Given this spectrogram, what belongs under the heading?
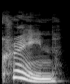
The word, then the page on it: crane: British English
